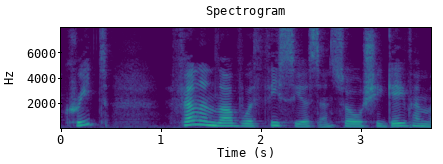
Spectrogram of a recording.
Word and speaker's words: Theseus: And one of these years, Theseus is how we pronounce his name, Theseus, was one of these young people who were given as a tribute.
